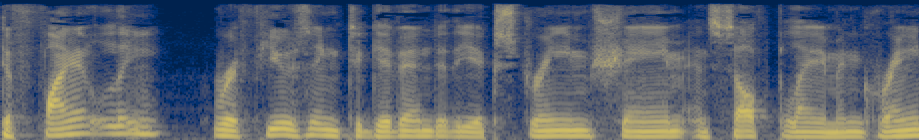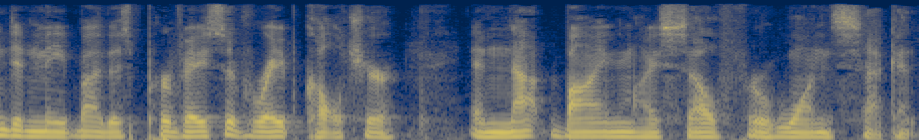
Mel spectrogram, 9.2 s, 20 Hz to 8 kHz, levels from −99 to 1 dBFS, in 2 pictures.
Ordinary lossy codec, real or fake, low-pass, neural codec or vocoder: MP3, 48 kbps; real; 7.2 kHz; none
